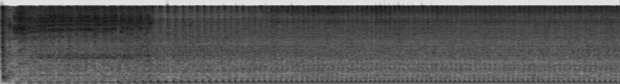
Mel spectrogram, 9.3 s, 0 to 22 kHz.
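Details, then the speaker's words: 2004 Murray 12.5 HP lawn tractor, warm, after fixing a sticky choke linkage that flooded it and adjusting the carburetor: catches and settles into a steady, even low idle with no stumbling; running properly. "I just want you to hear it running properly instead of running all choked out so we started it's all warm"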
